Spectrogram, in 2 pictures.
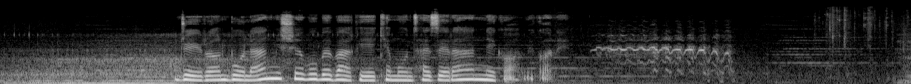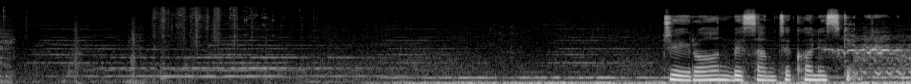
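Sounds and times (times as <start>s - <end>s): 
speech: 1.7s - 5.7s, 15.8s - 17.9s
horse whinnying: 5.9s - 7.4s, 8.9s - 9.4s, 17.5s - 18.2s
hooves clattering: 7.3s - 13.2s.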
